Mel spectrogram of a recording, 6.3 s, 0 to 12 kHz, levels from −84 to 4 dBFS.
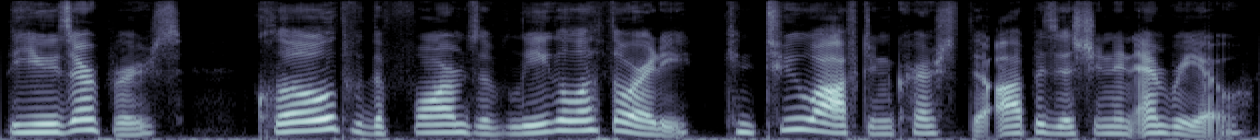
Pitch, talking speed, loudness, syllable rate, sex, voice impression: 190 Hz, 160 wpm, -19 LUFS, 5.0 syllables/s, female, very feminine, slightly young, thin, slightly tensed, slightly powerful, dark, hard, clear, fluent, slightly raspy, cute, intellectual, refreshing, sincere, very calm, very friendly, very reassuring, unique, very elegant, wild, very sweet, lively, kind, slightly intense, slightly sharp, modest, slightly light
